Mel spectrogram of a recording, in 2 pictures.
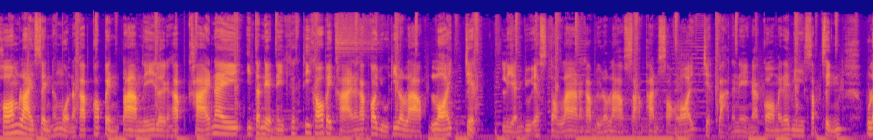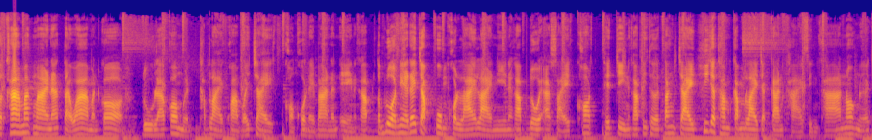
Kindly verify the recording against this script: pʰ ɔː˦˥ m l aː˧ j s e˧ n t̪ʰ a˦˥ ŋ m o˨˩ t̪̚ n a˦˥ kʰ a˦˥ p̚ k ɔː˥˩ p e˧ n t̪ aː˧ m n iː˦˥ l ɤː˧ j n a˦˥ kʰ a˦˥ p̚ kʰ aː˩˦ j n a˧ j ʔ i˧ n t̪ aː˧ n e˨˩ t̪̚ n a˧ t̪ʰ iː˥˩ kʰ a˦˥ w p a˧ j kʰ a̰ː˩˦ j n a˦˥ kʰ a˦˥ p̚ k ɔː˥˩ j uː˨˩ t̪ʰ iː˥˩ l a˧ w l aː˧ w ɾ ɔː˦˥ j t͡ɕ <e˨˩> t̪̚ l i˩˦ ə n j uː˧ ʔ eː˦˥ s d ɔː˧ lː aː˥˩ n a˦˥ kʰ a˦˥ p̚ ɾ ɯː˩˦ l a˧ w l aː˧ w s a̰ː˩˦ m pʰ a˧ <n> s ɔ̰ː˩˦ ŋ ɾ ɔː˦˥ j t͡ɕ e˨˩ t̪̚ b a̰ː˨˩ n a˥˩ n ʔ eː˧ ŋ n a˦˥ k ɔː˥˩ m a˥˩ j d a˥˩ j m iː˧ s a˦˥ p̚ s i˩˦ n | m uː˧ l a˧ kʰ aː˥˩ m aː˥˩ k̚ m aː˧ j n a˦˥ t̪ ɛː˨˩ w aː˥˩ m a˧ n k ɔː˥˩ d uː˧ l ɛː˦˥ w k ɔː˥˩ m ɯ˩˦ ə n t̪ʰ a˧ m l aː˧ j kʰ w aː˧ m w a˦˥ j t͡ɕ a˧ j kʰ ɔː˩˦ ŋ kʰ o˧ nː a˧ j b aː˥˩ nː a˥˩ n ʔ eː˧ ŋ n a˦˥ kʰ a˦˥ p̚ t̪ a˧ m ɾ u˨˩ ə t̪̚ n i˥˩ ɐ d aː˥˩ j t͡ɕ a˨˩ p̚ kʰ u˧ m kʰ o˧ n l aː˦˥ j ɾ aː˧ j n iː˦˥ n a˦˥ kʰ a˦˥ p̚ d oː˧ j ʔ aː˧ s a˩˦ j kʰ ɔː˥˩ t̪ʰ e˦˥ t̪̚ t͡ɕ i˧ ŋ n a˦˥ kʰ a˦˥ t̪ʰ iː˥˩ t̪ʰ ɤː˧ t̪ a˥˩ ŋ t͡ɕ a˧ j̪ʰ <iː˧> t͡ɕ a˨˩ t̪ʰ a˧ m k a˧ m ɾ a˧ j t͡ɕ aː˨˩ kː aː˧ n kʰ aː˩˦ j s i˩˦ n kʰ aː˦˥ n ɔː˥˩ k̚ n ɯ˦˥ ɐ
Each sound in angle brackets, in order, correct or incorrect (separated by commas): correct, correct, incorrect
